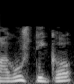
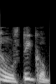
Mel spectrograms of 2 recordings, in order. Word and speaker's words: Agustico: No te me vayas, José Manuel, porque ya digo que además de la música, este festival, en este Agustico o Agústico, sería Agustico porque no lleva tilde, entonces diremos Agustico, pero que también puede ser Agústico.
